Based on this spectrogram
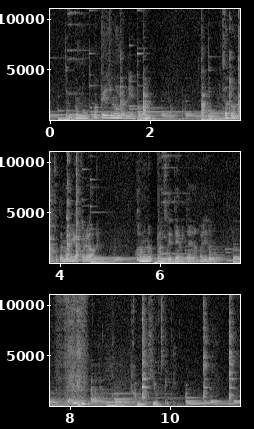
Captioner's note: laughs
